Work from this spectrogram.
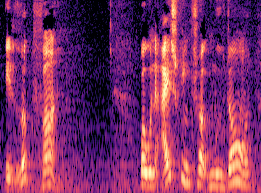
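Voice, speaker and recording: A woman's voice: medium pitch, lively intonation, takes it slowly, a little hiss or hum. A woman reading a children's story aloud, expressively, addressing her young listeners directly.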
